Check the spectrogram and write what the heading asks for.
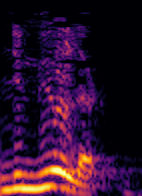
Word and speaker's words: Niemöller: But there's another man by the name of Martin and Niemöller. That's how it's said. I looked it up and Googled it. I've read it before, but I can't pronounce the name.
